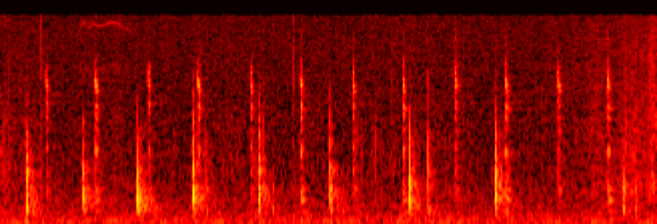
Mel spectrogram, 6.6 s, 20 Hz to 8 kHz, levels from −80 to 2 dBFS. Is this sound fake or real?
real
